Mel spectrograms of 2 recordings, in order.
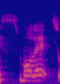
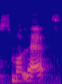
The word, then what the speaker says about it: Smollett: So you got the pronunciation right. We say Smollett or Smollett.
